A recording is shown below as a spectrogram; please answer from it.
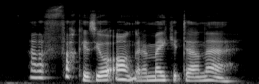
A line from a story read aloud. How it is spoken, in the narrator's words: Jacob muttered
